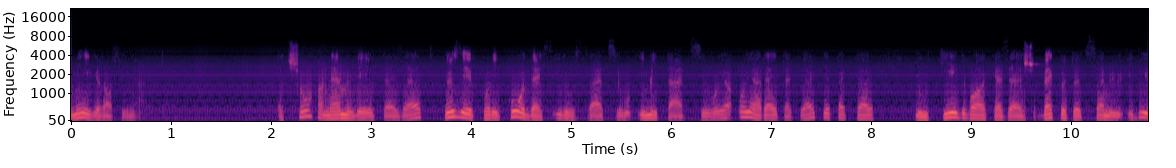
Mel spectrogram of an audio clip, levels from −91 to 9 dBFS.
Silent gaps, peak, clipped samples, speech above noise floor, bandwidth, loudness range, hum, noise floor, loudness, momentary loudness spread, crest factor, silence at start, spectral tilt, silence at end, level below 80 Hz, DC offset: none; -18 dBFS; under 0.1%; 24 dB; 7.2 kHz; 4 LU; 60 Hz at -55 dBFS; -58 dBFS; -35 LUFS; 10 LU; 18 dB; 0 s; -9 dB/octave; 0 s; -66 dBFS; under 0.1%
